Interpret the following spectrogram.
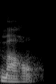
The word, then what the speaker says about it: marrant: Ça va être marrant. Como você acabou de notar como exemplo da palavra marrant, em francês, R duplo não modifica a pronúncia. Ou seja, pronunciamos R duplo da mesma maneira que R simples.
